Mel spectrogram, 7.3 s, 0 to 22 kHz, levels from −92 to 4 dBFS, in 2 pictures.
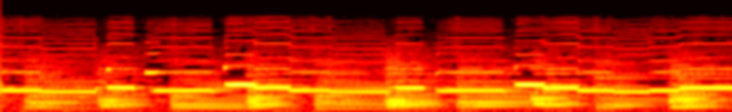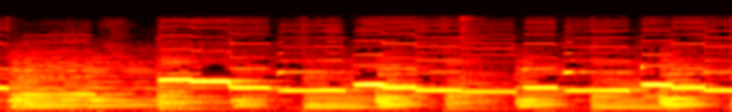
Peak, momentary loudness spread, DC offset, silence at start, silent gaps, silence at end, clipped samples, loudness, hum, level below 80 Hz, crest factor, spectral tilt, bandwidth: -4 dBFS; 7 LU; under 0.1%; 0 s; none; 0 s; under 0.1%; -18 LUFS; none; -58 dBFS; 14 dB; -5.5 dB/octave; 12 kHz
